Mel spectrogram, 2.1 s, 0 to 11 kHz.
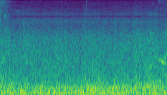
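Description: Royal Enfield Classic 500 single-cylinder engine running steadily at highway speed, heard under a heavy rush of wind.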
